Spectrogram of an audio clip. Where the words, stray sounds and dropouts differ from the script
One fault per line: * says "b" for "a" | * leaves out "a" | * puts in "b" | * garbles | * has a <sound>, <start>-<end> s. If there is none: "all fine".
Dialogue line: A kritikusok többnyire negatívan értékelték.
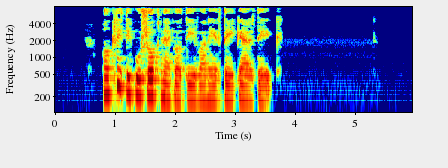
* leaves out "többnyire"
